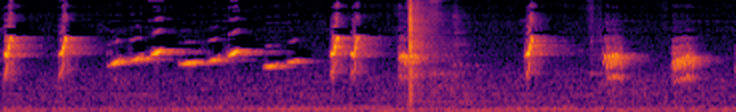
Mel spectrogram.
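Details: White-rumped shama, described as an expensive class bird, giving short rising whistled notes mixed with brief chattering phrases, punctuated by one sharp loud click.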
